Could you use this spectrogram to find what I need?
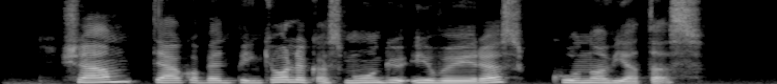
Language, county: Lithuanian, Kaunas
